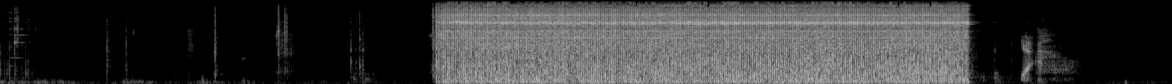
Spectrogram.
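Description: A Craftsman cordless impact tool on a fresh battery hammers at a stubborn ball joint nut, a loud continuous rattling burst of about five seconds, with light clinks and brief speech before and after.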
